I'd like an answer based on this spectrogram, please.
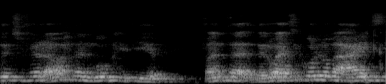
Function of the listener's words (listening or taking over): listening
